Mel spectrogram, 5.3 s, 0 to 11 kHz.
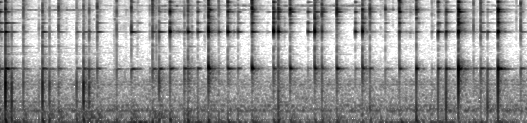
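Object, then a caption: Glass light bulb. Long nails tap quickly on a small, hollow incandescent light bulb of frosted white glass with a metal screw base, held in the hands. About 32 sharp, bright clinks follow in a rapid, uneven rhythm, each with a brief glassy ring near 1.7 kHz that dies away almost at once.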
